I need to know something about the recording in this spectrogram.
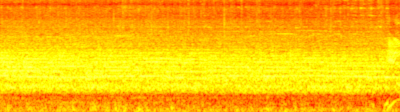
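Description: Hockey arena crowd cheering after a fight, a steady roar with no breaks.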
